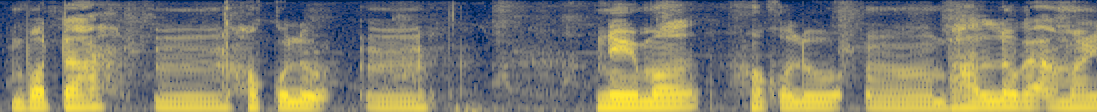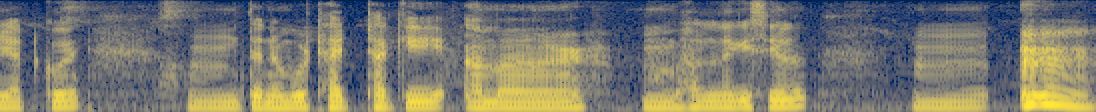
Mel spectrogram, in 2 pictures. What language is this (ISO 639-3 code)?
asm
